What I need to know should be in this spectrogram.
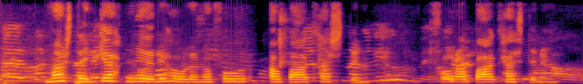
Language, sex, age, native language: Icelandic, female, 12, Icelandic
